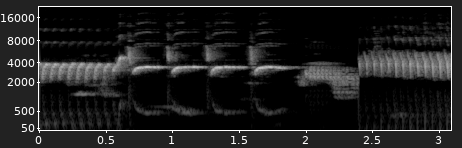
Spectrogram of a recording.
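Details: Belgian canary performing the campainha song for training young birds: a brief rolling trill, four ringing whistled notes, a lower warble, then a loud fast buzzy trill.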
